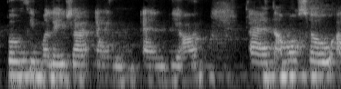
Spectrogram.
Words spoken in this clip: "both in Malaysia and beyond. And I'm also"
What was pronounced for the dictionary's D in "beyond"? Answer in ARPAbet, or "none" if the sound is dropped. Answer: none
